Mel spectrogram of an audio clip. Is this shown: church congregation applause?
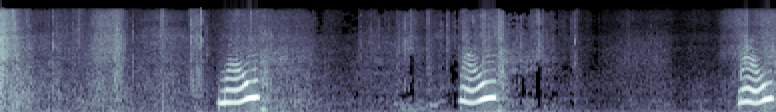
no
